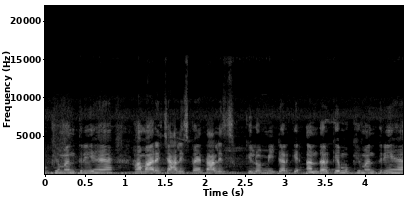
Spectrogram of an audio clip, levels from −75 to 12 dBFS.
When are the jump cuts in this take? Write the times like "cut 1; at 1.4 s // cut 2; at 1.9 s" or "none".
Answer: none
